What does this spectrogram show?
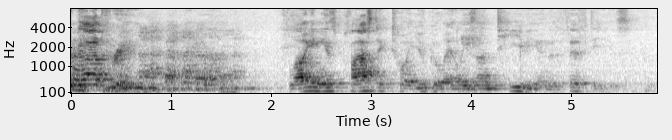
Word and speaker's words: ukulele: Let me tell you about the ukulele. First off, I am pronouncing it wrongly, as most of us hey-oles do. The correct Hawaiian pronunciation is ukulele.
